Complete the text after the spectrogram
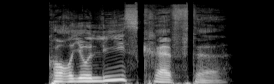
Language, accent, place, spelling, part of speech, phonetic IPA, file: German, Germany, Berlin, Corioliskräfte, noun, [kɔʁjoˈliːsˌkʁɛftə], De-Corioliskräfte.ogg
- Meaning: nominative/accusative/genitive plural of Corioliskraft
